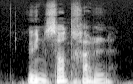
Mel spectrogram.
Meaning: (adjective) feminine singular of central; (noun) power plant
- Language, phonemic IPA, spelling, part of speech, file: French, /sɑ̃.tʁal/, centrale, adjective / noun, Fr-centrale.ogg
